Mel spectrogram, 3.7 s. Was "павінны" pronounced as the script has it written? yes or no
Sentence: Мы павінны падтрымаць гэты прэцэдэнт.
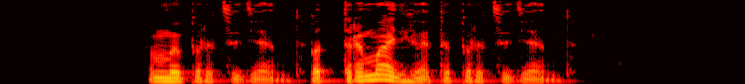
no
